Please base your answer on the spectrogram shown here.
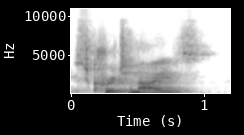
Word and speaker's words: scrutinize: facile pay attention pay attention exactement donc scruter scrutinize donc plus tu as la prononciation juste à côté le dernier i se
